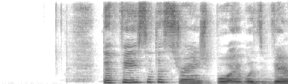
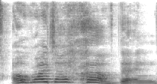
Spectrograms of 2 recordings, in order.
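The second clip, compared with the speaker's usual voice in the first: put-on louder and higher, defiant boy who no longer cares; much louder voice; 6 semitones higher, 3 dB louder than usual. A narrator's reading. Diggory answering Polly's jibe, louder and higher. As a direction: blurt it out louder, not hiding he cried. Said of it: "in a much louder voice".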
